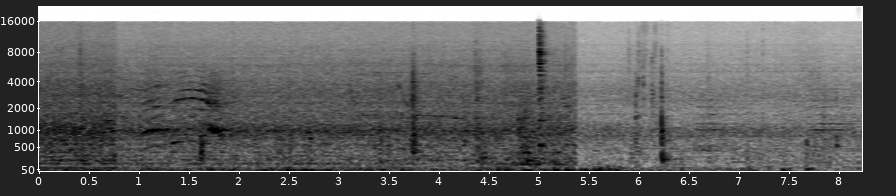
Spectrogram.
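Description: Hands click and rattle plastic tubing and fittings.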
